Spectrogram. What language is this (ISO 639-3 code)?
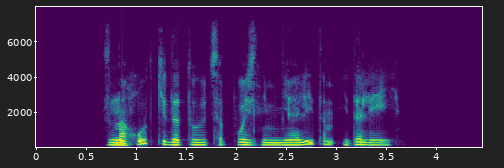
bel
